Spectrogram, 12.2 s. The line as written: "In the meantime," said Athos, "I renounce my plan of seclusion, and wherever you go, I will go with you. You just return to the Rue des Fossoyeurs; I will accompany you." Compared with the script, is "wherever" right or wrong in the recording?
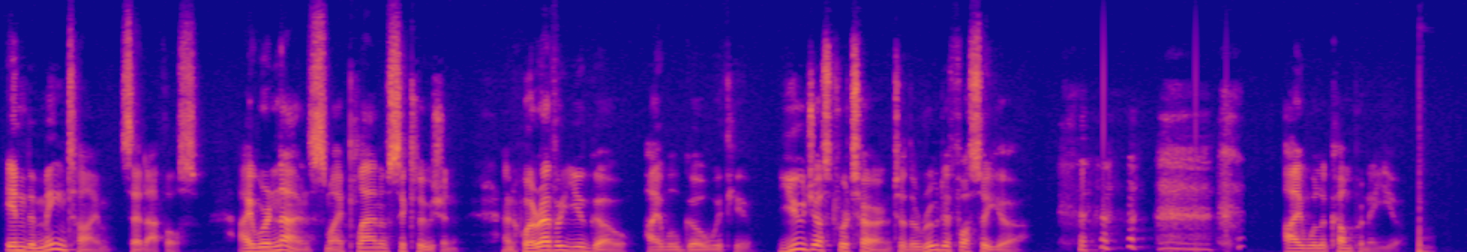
right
